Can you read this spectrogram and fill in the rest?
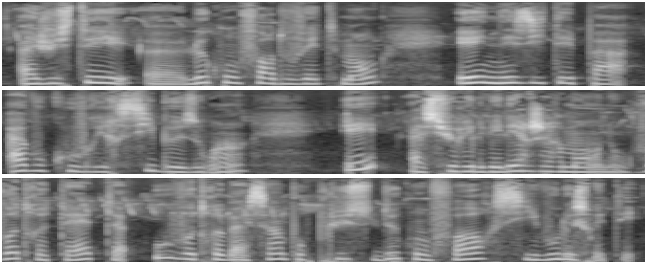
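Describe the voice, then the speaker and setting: A woman leading a guided yoga nidra relaxation, speaking softly in a calm, soothing manner. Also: medium pitch, normal speed, vocal fry, slightly rough.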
